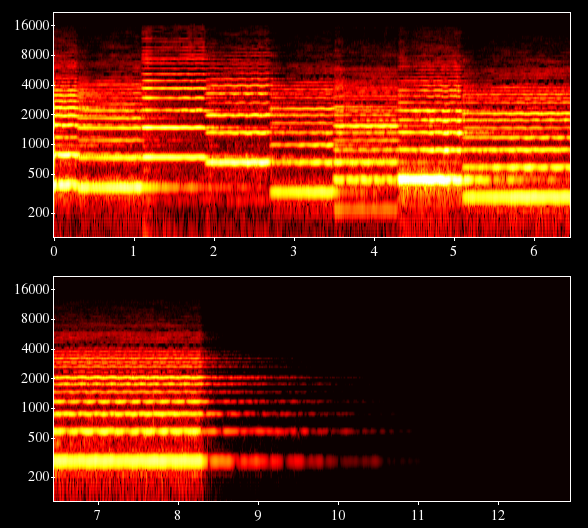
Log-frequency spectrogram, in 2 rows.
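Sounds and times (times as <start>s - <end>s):
violin piece: 0.0s - 9.8s.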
